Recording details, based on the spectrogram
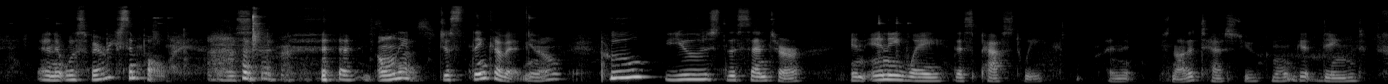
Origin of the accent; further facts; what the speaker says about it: California, United States; And I know that because I grew up in California, and the California coastal Indians pretty much existed on acorns.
